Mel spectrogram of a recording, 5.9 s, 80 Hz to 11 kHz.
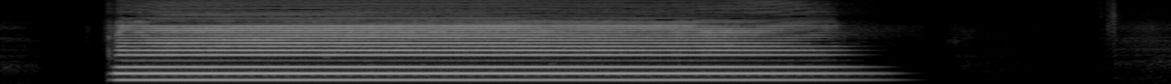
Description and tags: Sax Alto - B3
Part of the Good-sounds dataset of monophonic instrumental sounds.
instrument::sax_alto
note::B
octave::3
midi note::47
good-sounds-id::4651
alto, good-sounds, neumann-U87, B3, multisample, sax, single-note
